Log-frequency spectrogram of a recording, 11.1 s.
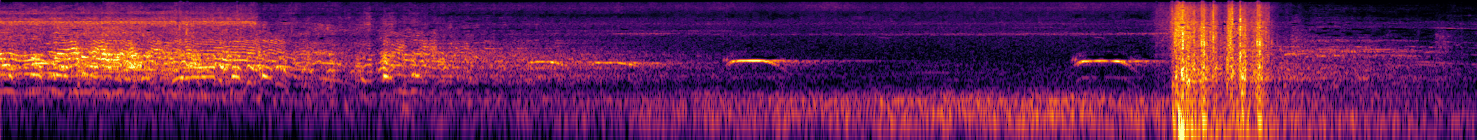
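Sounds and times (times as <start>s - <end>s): bird calling: 3.8s - 6.4s, 8.0s - 11.0s.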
